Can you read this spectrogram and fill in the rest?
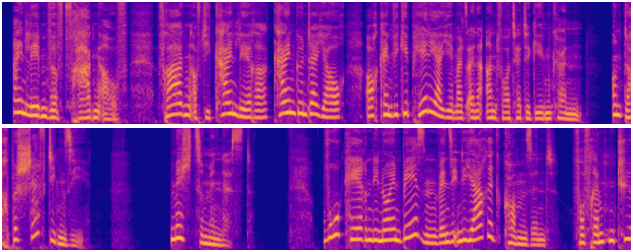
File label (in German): Schauspiel Witzig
